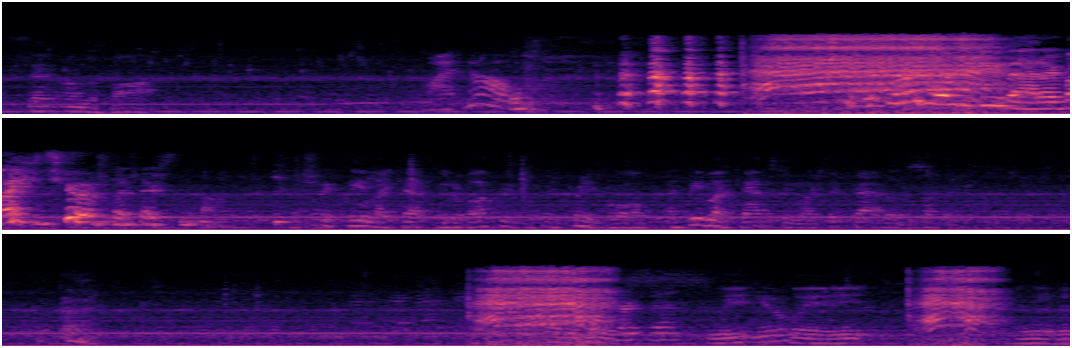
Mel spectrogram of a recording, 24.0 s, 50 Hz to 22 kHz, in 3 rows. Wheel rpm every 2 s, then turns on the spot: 0, 0, 20, 60, 0, 0, 0, 0, 0, 20, 20, 10.
none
